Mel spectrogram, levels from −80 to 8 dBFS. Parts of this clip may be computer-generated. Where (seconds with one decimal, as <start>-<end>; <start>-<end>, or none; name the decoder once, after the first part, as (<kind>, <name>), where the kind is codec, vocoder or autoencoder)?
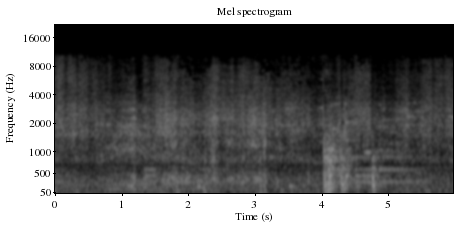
2.3-3.0 (autoencoder, DAC-VAE)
